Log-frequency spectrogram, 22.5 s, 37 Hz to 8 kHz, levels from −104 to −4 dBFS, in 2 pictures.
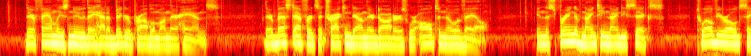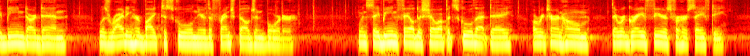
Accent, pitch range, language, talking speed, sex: American, 115-130 Hz, English, 165 wpm, male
